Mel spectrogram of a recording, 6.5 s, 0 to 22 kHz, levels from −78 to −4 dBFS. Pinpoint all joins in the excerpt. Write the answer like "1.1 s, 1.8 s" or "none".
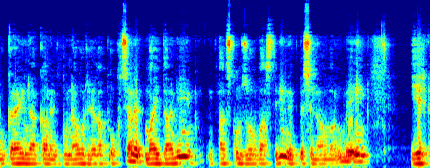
3.1 s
